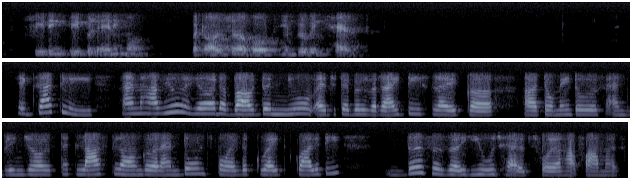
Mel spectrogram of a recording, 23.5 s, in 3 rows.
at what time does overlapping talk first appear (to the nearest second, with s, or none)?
none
